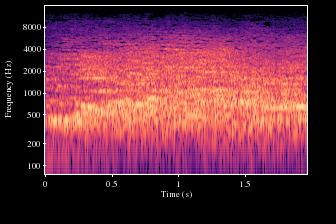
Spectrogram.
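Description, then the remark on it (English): An angry crowd in Flint yells and shouts back all at once, heckling Republican Governor Rick Snyder as he speaks; a dense, loud wall of overlapping voices that holds steady throughout with no single speaker standing out. “The crowd, you hear them there yelling back, you did, you did.”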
